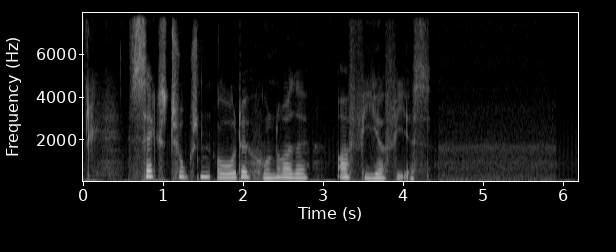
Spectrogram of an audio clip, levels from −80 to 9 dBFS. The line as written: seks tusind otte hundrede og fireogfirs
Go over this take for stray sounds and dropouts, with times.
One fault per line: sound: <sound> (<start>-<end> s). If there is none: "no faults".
no faults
